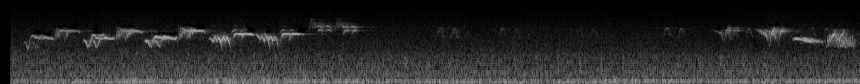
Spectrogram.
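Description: A bird singing quick chirps that rise and fall, repeated rapidly through the first two and a half seconds and again near the end, over a steady low hum of outdoor background noise.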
